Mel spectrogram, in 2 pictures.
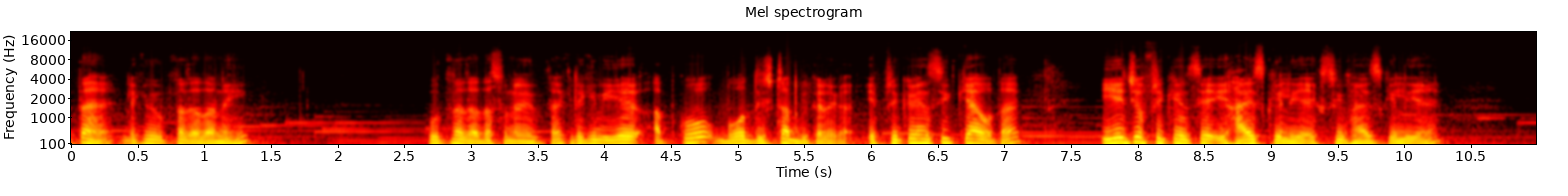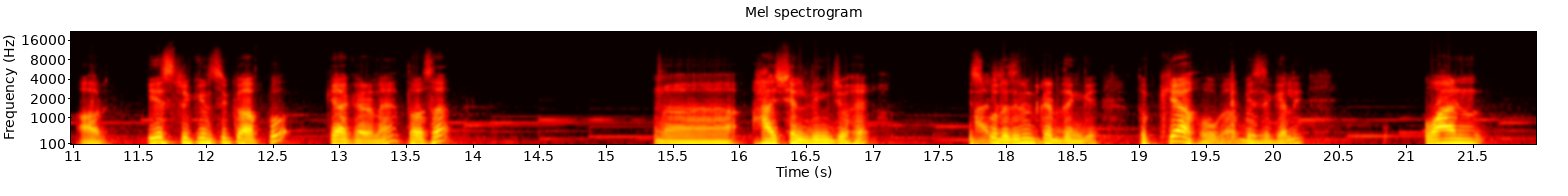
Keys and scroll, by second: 18.3-20.6 typing.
